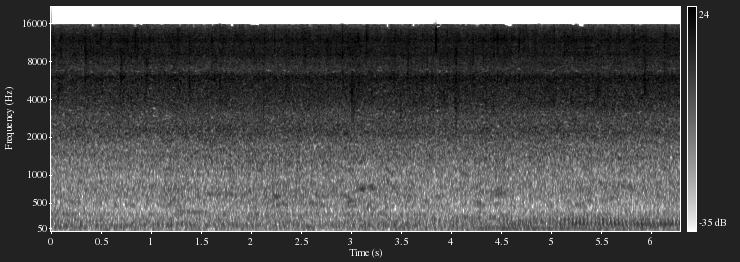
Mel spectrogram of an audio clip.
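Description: Heavy rain pouring onto a wet road and pavement, a steady hiss. A low vehicle rumble grows louder near the end as a car passes on the flooded road.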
